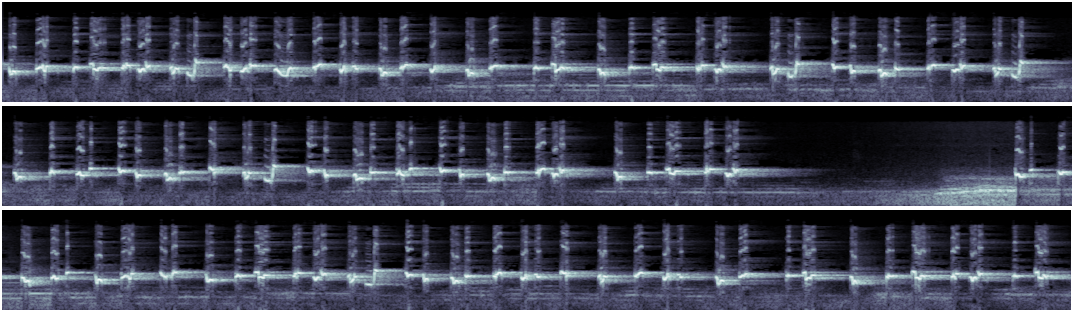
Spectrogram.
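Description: Yellow-vented bulbul calling: a fast, loud string of short chattering notes, about three a second, broken by a pause of about two seconds just past the middle.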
